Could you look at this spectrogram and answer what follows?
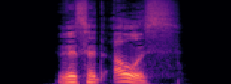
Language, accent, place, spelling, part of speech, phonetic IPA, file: German, Germany, Berlin, risset aus, verb, [ˌʁɪsət ˈaʊ̯s], De-risset aus.ogg
- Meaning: second-person plural subjunctive II of ausreißen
